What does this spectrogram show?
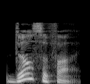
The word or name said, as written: dulcify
